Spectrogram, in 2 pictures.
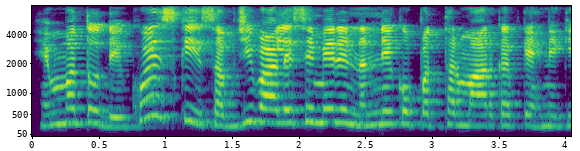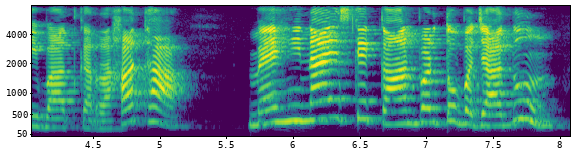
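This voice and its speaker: A woman voicing a sharp-tongued village aunt who scolds and mocks. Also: high-pitched, unhurried. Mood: scolding. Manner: scolding, sarcastic.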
